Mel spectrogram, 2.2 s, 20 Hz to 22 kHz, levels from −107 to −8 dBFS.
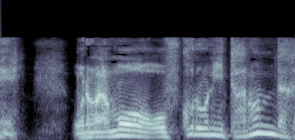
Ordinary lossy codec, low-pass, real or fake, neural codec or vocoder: MP3, 48 kbps; 7.2 kHz; fake; codec, 24 kHz, 6 kbps, HILCodec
